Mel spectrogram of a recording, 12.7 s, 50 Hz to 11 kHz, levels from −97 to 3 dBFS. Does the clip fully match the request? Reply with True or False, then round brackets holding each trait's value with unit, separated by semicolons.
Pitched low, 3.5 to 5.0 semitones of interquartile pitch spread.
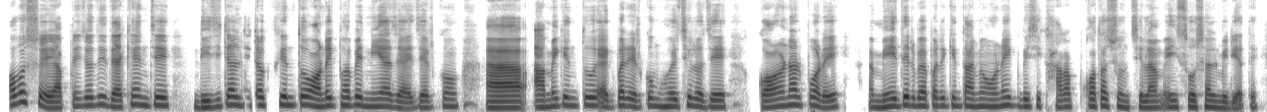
False (170 Hz; 3.8 semitones)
